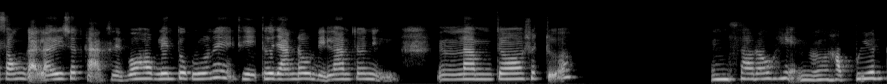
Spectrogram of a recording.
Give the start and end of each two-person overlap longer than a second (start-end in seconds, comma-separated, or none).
none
